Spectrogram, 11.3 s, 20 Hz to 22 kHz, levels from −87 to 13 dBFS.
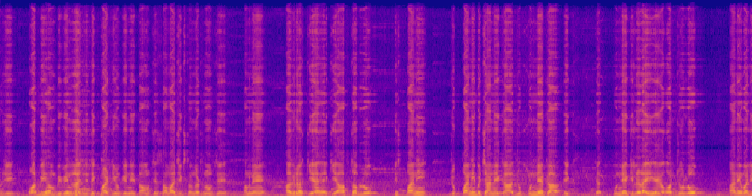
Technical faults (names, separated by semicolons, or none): imaging from sample-and-hold upsampling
